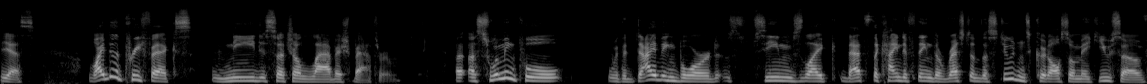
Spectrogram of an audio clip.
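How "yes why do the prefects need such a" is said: usual speaking voice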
